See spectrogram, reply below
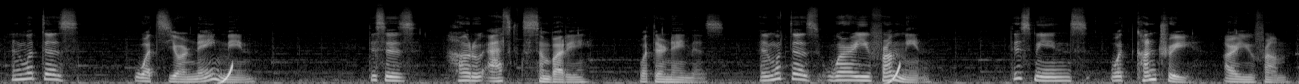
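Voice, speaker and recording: Slow, lively American man teaching English. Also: a little high. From United States. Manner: deliberate and encouraging, repeats phrases for learners. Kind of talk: slow, clear beginner language lesson.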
